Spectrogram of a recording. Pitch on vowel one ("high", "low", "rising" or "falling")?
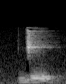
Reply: low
